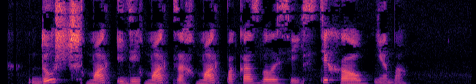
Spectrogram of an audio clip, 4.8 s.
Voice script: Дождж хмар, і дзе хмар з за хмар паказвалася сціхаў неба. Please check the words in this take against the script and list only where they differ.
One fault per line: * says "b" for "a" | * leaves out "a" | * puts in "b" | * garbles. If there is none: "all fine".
all fine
